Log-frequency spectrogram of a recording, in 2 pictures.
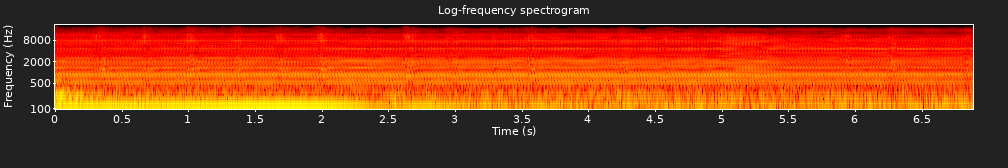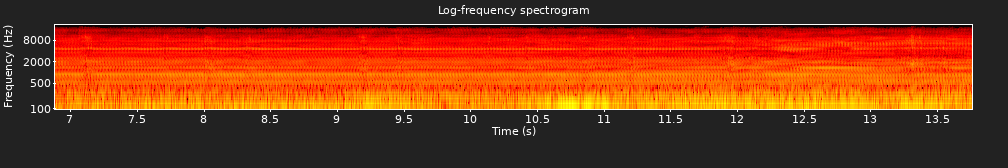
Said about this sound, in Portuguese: você vem só com a ponta da máquina, tá vendo?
